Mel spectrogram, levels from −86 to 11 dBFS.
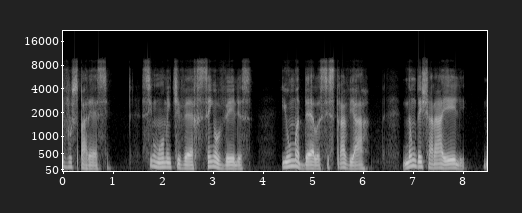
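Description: From 0.10 s to 8.46 s the speech carries clock slip clicks. These are faint ticks at roughly 70 ms intervals, merging into a soft rattle. Each is a single-sample jump. The likely cause is two unsynchronised clocks drifting apart by around 400 ppm.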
